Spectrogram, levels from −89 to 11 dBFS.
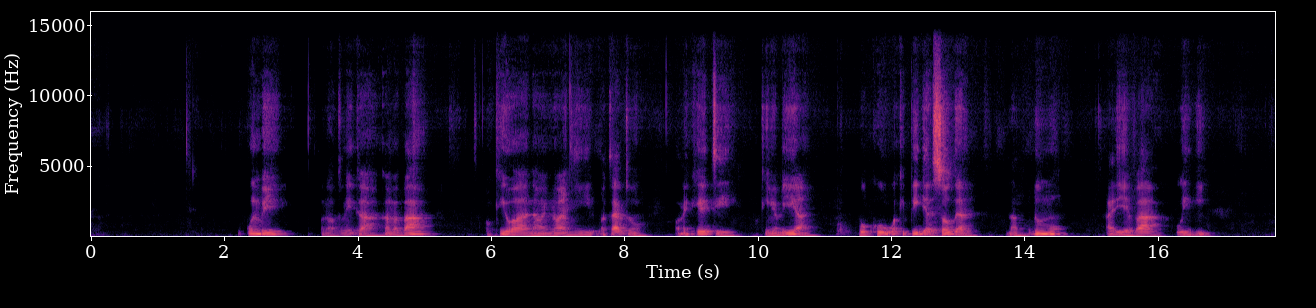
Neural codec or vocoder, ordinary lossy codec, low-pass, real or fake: codec, 32 kHz, 1.9 kbps, SNAC; AAC, 96 kbps; 14.4 kHz; fake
